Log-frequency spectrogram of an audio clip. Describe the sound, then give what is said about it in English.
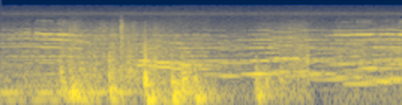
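A cat, the pet Puff Puff, meows a few times, seemingly from down by the garage, its tonal cries fairly soft, mixed with scattered low knocks and taps against a steady background hum. “Well, if I'm not doing it, and you're not doing it, it must be a real cat.”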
